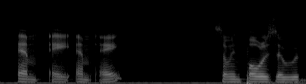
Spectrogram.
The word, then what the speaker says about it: mama: Okay, the second pronunciation, ma was without stress, but the stress falls on the first syllable here, so it's mama.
